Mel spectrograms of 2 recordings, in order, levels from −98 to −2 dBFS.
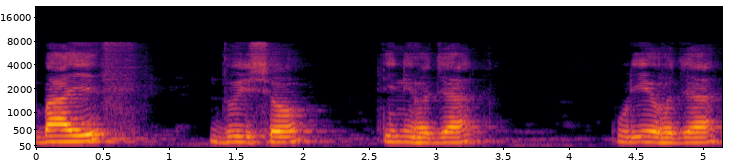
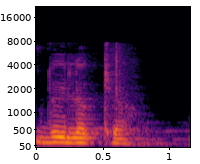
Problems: low volume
